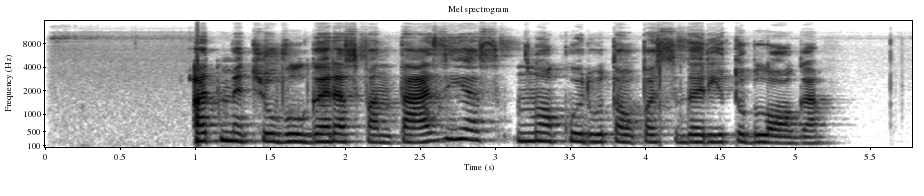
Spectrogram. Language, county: Lithuanian, Šiauliai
